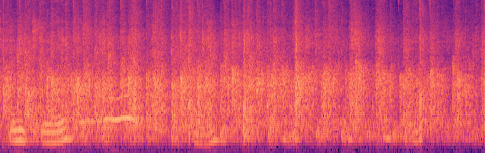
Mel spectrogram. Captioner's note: audience applauding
